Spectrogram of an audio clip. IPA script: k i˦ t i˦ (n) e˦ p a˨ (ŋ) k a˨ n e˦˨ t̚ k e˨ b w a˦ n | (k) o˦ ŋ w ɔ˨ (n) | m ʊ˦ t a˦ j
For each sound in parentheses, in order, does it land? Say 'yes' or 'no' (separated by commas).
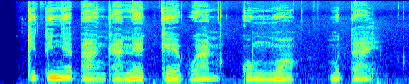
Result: no, yes, yes, no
